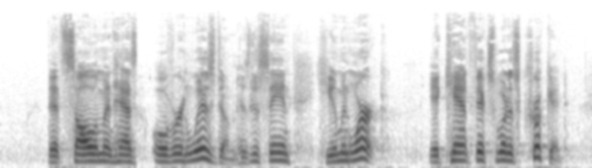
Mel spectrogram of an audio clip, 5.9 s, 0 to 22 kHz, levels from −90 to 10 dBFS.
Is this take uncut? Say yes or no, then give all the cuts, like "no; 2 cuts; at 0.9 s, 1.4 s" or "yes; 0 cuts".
no; 4 cuts; at 1.4 s, 1.8 s, 2.5 s, 3.5 s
